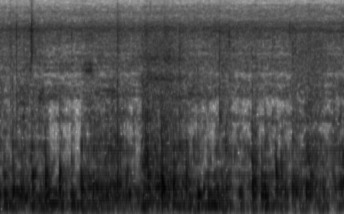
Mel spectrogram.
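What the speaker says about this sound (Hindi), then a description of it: "अब मैं इसमें तकरीबन आधा पौना किलो पानी डालती हूँ।" Water runs steadily into butter in a pot while homemade desi ghee is made, a soft continuous splashing and trickling at low level.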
